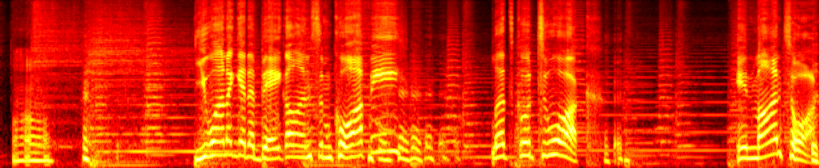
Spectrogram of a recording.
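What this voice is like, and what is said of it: Put-on Long Island accent. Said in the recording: “Sorry, I only do Long Island accents.”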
